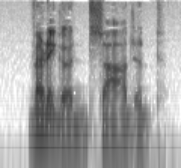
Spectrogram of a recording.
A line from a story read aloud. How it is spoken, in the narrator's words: said Vimes coldly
